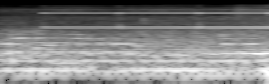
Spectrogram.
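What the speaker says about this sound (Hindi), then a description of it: "ये बीप की आवाज़ आपको सुनाई दे रही होगी" A multimeter on continuity mode beeps as its probes touch the earthing and terminal of a Ford Fiesta fog lamp bulb, giving a steady, sustained high-pitched tone that holds through the clip under low background noise.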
